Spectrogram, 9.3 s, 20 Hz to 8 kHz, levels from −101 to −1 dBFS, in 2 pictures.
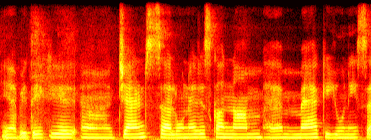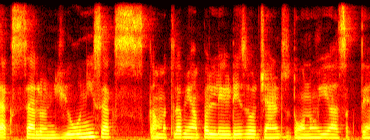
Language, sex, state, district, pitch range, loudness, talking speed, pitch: Hindi, female, Punjab, Fazilka, 180-195 Hz, -17 LUFS, 170 wpm, 185 Hz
